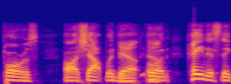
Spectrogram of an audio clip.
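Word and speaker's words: Ginés: Uh we went to the Churro and Porus uh shop with or heinus they call it G I N E S but they it's pronounced heinous.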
